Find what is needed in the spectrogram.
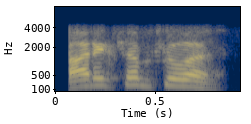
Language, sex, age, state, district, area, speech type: Kashmiri, male, 45-60, Jammu and Kashmir, Bandipora, rural, conversation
